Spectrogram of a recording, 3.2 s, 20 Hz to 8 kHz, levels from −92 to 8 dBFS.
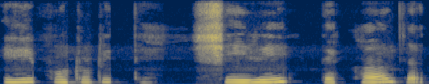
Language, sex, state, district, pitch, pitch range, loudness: Bengali, female, Assam, Hailakandi, 245 Hz, 230-270 Hz, -17 LUFS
